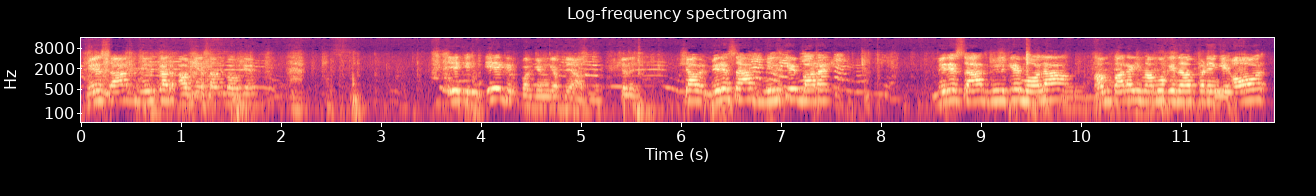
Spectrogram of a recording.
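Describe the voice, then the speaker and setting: A man's voice: high-pitched, normal speed, pauses often. A man leading a children's celebration, coaxing and cheering the kids on as he calls out chants for them to repeat. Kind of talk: call-and-response chanting with children. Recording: distant lo-fi mic with loud crowd noise. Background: loud chattering children.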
